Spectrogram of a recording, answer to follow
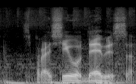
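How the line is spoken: Grumbling mutter. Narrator (Russian): буркнул помощник навигатора Сноу

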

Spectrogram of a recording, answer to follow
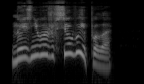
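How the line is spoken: Exclaimed. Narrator (Russian): воскликнула Алиса

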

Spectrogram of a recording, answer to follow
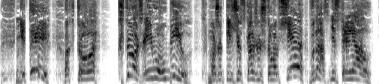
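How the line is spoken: Furious yelling. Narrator (Russian): Яростно орал Таманцев

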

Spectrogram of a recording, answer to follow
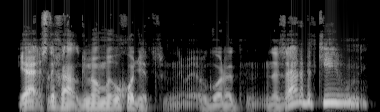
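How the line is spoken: Hesitant, king. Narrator (Russian): неуверенно произнес король

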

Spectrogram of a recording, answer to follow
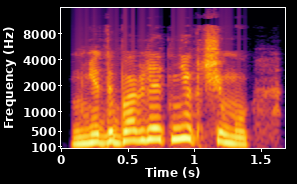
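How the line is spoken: Offended. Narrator (Russian): обиженно сказала Алиса

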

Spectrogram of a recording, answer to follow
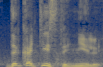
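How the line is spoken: Angry snap. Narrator (Russian): Зло огрызнулся он

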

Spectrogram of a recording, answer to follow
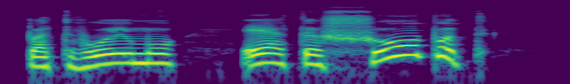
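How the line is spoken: Wretched, trembling wail. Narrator (Russian): взвыл несчастный король, содрогаясь

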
